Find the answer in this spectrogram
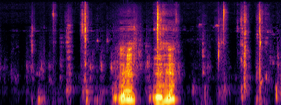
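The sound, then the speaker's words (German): Chewing on a cooked al dente noodle, unsalted, taken to taste it: wet clicks and soft crunching bites, with two short voiced hums in the middle. “Wir müssen mal kurz eine Nudel probieren, Sekunde.”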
